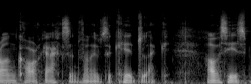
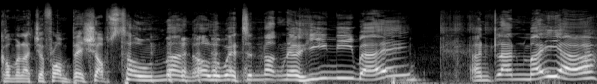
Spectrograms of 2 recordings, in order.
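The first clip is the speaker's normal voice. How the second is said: bad mock reggae voice, much higher, louder; 12 dB louder than usual. Imagining a reggae artist from cork, try a bad attempt at a reggae accent. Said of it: "that's not even reggae accent".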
